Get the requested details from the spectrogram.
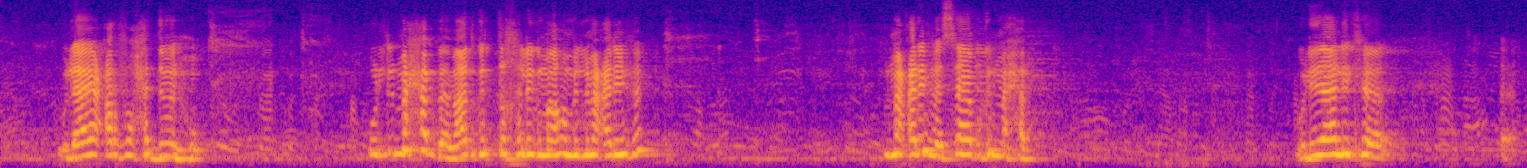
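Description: A woman speaks with passion through a microphone and loudspeakers, in short bursts with pauses.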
